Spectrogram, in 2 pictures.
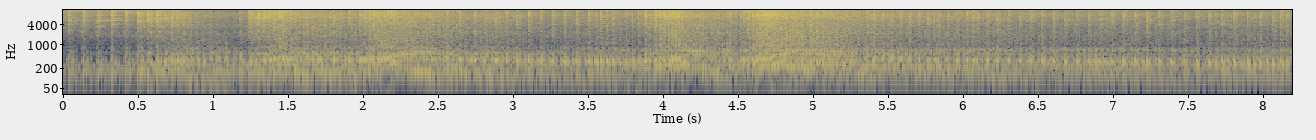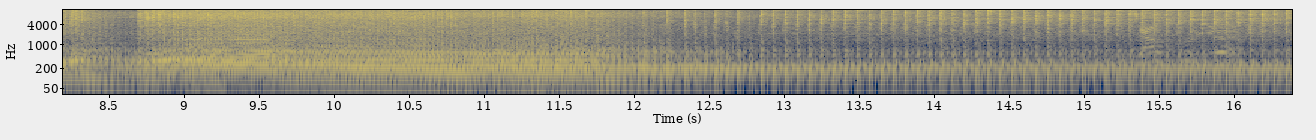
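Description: A Suzuki GS450 motorcycle engine with large exhaust leaks fires up and revs repeatedly, loud and close, its pitch rising and falling with each throttle blip before settling into a rough, steady idle.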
